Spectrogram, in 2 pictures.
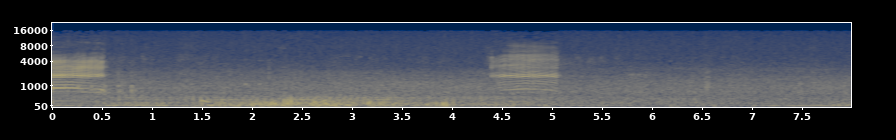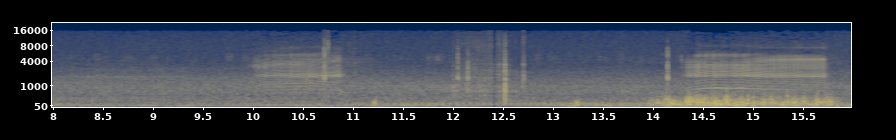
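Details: Sheep in Flåm yelling: four loud, wavering bleats with rich harmonics, about four to six seconds apart. The last one is long and strained, and low rumbling noise runs underneath.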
